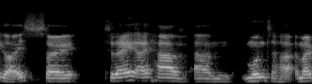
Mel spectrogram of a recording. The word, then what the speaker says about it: Muntaha: So today I have Muntaha. Am I pronouncing that correctly? Yeah, Muntaha, whatever works.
